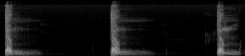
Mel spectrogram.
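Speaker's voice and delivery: deep, slow stomping sound; lion footsteps. Shown as a demonstration. Showing children how the lion walks, deep stomps. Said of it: "Jalannya seperti ini".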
